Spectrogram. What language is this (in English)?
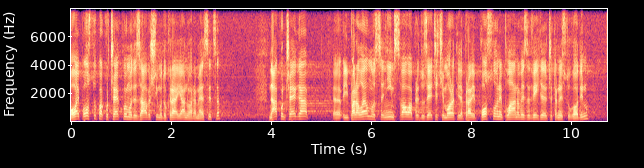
Serbian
